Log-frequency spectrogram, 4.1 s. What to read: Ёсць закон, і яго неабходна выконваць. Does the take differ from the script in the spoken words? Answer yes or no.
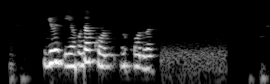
yes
